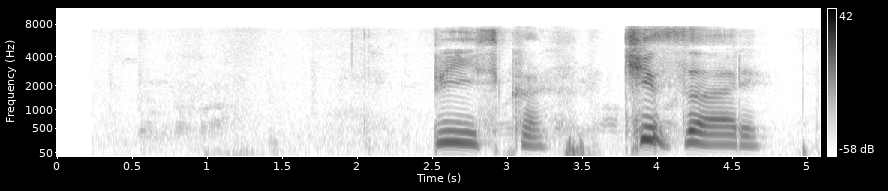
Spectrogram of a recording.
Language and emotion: Russian, angry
